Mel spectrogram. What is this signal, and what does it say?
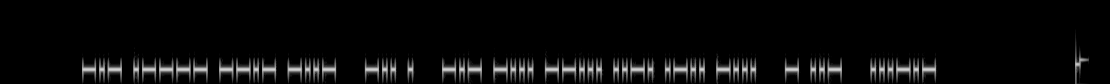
Morse code, heard as a keyed tone, about 28 wpm, 700 Hz. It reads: K1QX DE KB7FLB TU <SK>
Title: Practice QSO - Exchange 4 - Ending - 28wpm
